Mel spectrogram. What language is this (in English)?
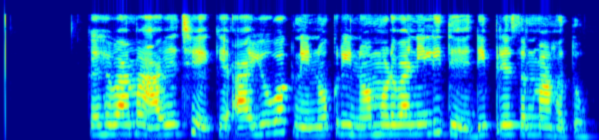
Gujarati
